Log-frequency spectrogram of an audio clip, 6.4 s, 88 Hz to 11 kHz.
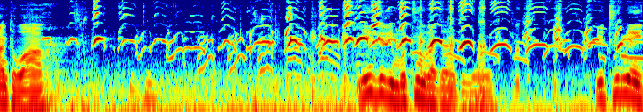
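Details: Puppies 24 days old whining together. High arched squeals overlap in a dense, busy chorus, with a few lower, louder cries mixed in.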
